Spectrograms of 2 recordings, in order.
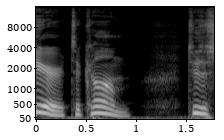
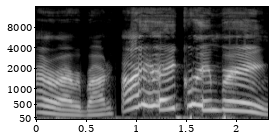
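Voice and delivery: put-on childish puppet voice, higher and louder; 8 semitones higher, 5 dB louder than usual. Introducing himself as Jeffy to everybody: Jeffy voice. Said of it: "My name's Jeffy".

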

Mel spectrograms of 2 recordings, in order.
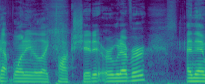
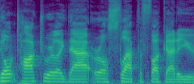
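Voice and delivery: normal talking voice

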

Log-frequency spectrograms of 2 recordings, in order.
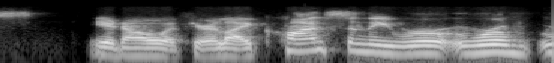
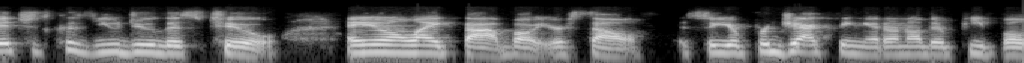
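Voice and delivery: ordinary talk, nothing marked

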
